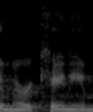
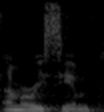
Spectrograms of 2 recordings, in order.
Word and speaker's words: americium: i like to say americanium knowing that it's not pronounced that way it's actually pronounced americium americium is uh what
